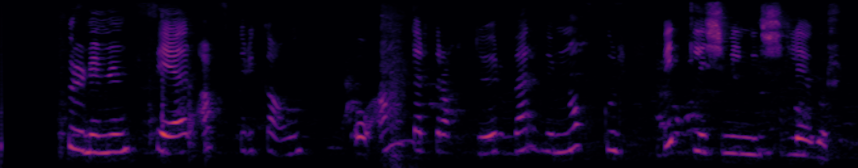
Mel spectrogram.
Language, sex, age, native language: Icelandic, female, 11, Icelandic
